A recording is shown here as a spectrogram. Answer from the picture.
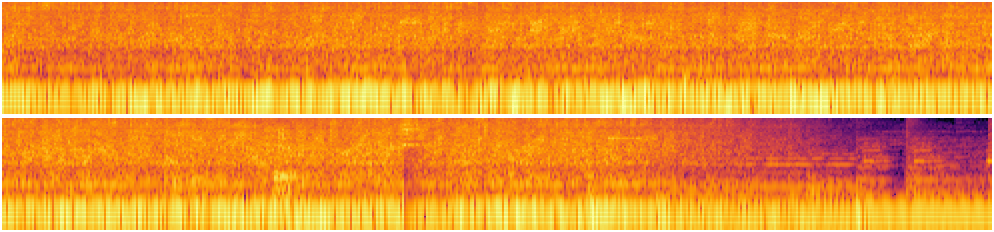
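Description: Sliced sweet potatoes frying in hot oil in a pan: a dense, steady sizzle. Near the end the sizzle fades out and background music takes over.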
